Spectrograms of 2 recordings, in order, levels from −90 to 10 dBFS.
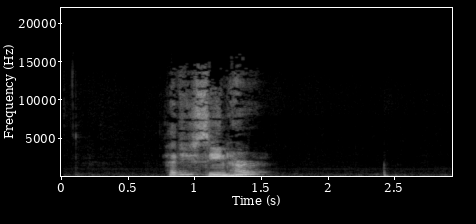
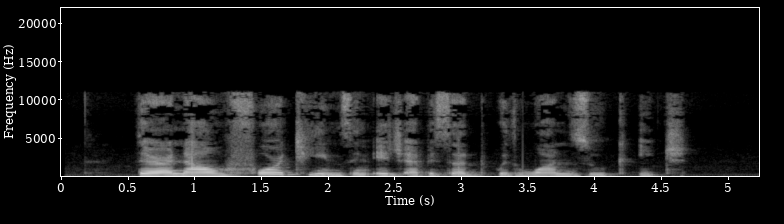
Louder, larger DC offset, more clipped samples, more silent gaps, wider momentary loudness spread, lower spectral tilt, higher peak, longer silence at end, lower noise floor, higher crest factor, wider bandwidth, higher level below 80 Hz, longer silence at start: second, -24 LUFS vs -20 LUFS; neither; neither; neither; second, 13 LU vs 18 LU; about the same, -4 dB/octave vs -5 dB/octave; second, -8 dBFS vs -2 dBFS; first, 1.45 s vs 0.55 s; first, -69 dBFS vs -59 dBFS; about the same, 20 dB vs 18 dB; first, 15.5 kHz vs 11.5 kHz; about the same, -62 dBFS vs -58 dBFS; first, 0.8 s vs 0.6 s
